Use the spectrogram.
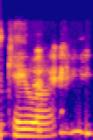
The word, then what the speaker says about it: Kayla: I'm like, is it Kyla or Kayla? Kayla, yeah. Yeah, I'm sorry.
